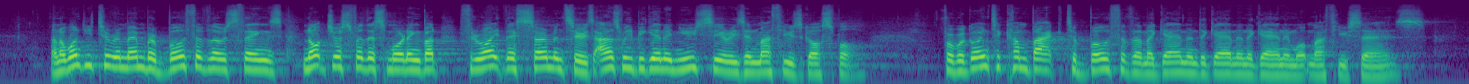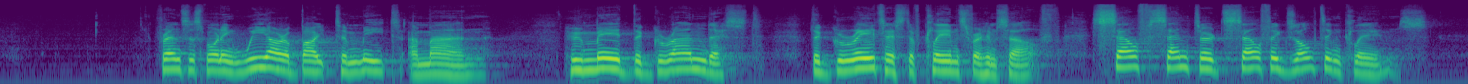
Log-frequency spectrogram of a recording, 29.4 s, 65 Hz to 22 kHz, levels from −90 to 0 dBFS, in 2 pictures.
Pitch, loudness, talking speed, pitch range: 175 Hz, -20 LUFS, 150 wpm, 150-195 Hz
